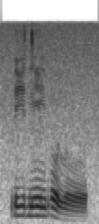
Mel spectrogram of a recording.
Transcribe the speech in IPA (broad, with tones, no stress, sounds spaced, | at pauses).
ɾ i˦ d ĩ˦ b o˦˨ l o˨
